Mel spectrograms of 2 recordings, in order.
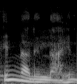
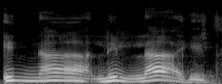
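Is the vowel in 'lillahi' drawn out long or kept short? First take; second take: short; long. First: The vowel in lillahi is kept short. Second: The vowel in lillahi is drawn out long. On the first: The speaker calls it wrong. "মিডিয়াতে উচ্চারণ করা হয় ইন্না লিল্লাহি, না" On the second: The speaker calls it right. "এখানে টান হবে"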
